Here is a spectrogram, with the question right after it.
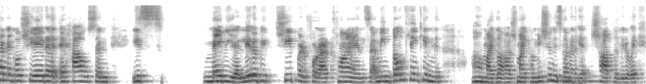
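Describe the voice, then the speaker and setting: Speaking with a Spanish accent, a woman keeps a moderate pace and fairly even intonation. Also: medium pitch for a woman. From Venezuela. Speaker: real estate agent. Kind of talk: panel discussion.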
